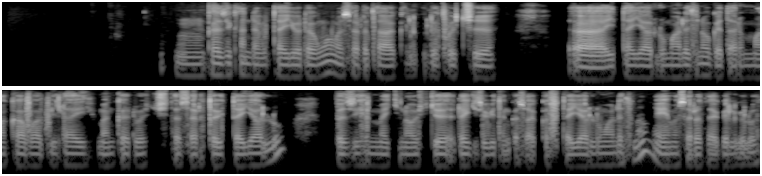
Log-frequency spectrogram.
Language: Amharic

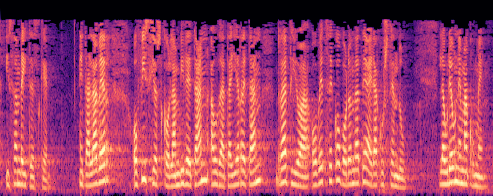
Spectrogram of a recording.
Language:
Basque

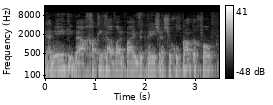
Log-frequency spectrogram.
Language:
Hebrew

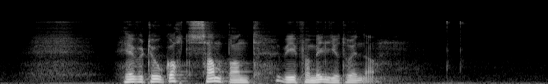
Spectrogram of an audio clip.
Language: Faroese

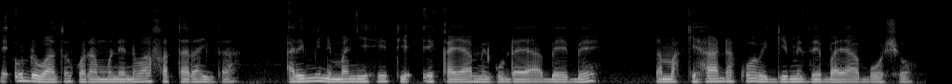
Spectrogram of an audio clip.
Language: Kikuyu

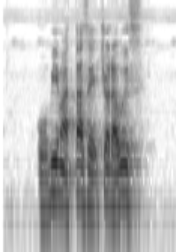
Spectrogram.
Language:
Matsés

